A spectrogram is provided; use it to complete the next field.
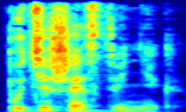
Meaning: traveller, voyager (one who travels)
- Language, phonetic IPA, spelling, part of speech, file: Russian, [pʊtʲɪˈʂɛstvʲɪnʲ(ː)ɪk], путешественник, noun, Ru-путешественник.ogg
